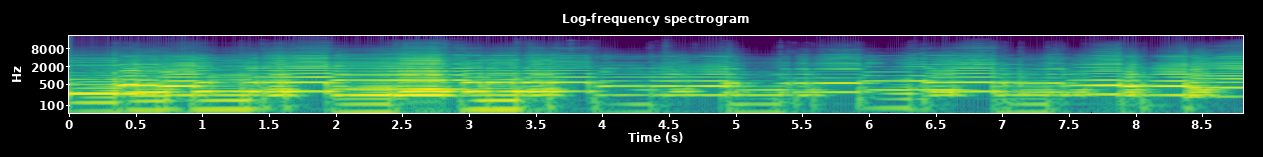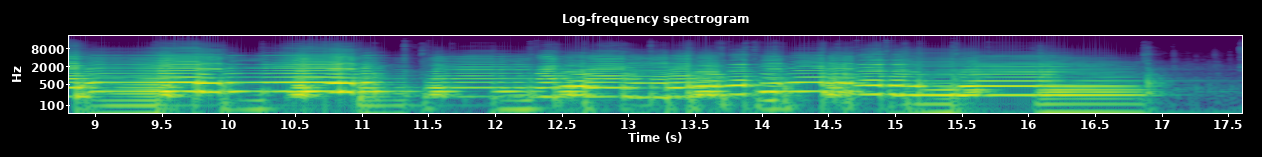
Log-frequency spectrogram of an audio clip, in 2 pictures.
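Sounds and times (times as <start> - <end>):
klezmer music: 0.0 - 17.5.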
